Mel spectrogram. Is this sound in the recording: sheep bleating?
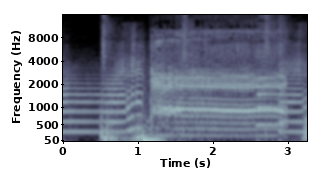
yes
